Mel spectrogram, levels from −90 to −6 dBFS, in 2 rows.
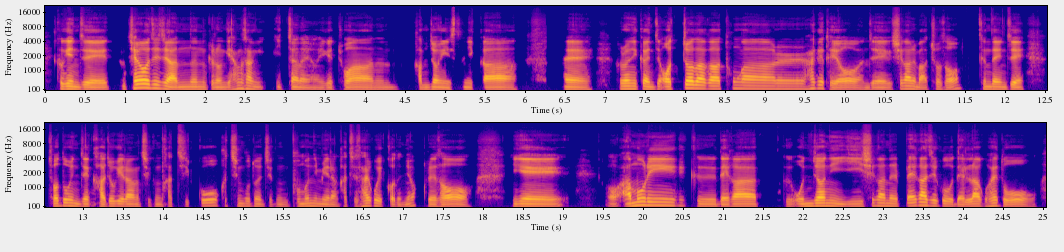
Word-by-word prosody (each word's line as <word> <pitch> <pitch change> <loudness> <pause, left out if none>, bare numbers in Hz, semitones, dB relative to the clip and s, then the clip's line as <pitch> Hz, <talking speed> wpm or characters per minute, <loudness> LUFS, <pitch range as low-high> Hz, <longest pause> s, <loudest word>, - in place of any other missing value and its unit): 그게 125 0 +6
인제 105 -3 +3 0.2
채워지지 165 -4 +6
않는 110 +1 +3
그런 100 0 -4
게 105 - -3
항상 135 -2 -2
있 105 - -13
있잖아요 95 -3 -3
이게 95 +1 -5
좋아하는 100 -1 -1 0.2
감정이 100 0 -1
있으니까. 100 +1 0 0.6
예. 105 -3 +3 0.3
그러니까 130 -1 +1
인제 110 -2 -1
어쩌다가 135 +3 +5
통화를 130 -4 -2
하게 150 +1 -1
돼요 95 -4 0
인제 95 0 -3
시간을 130 +1 +1
맞춰서. 95 +5 -3 0.2
근데 115 -1 0
인제 105 -1 +1 0.3
저도 135 +4 0
인제 110 -4 -1
가족이랑 110 0 -1
지금 100 0 -5
같이 95 - -9
있고 140 +2 -5
그 - - -17
친구도 115 -2 -5
지금 95 0 -12
부모님이랑 110 -3 -5
같이 - - -9
살고 125 +3 -1
있거든요. 100 +2 -7
그래서 100 -2 0 0.5
이게 110 -2 +4 0.6
어 - - -4
아무리 150 +1 +2
그 105 -2 -6
내가 110 +2 +3 0.3
그 105 - -11
온전히 120 +1 +1
이 110 +2 -5
시간을 125 -1 0
빼 135 +6 0
가지고 130 -7 +1
내려고 105 +4 0
해도 100 -7 -2
110 Hz, 300 characters per minute, -25 LUFS, 100-130 Hz, 0.6 s, 그게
